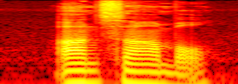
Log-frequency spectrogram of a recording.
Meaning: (noun) A group of separate things that contribute to a coordinated whole.: A coordinated set of clothing: a set of garments selected to accompany one another
- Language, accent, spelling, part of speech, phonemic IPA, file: English, US, ensemble, noun / verb, /ˌɑnˈsɑm.bəl/, En-us-ensemble.ogg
